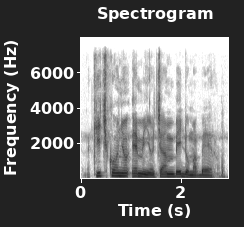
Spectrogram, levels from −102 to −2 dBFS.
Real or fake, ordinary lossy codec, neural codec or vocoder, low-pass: fake; none; vocoder, 44.1 kHz, 80 mel bands, Vocos; 7.2 kHz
